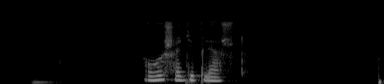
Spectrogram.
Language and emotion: Russian, neutral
